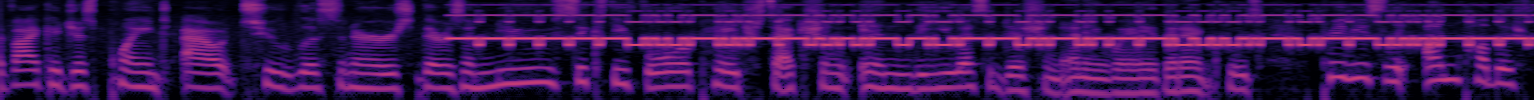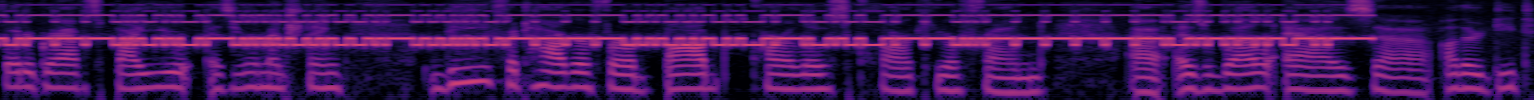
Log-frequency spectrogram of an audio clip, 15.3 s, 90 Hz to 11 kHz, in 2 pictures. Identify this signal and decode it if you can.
RTTY (50 baud, 450 Hz shift), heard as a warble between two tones, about 1500 Hz centre, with speech in English. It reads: DIUMENGE NA FARNERS ANIRA AL TEATRE.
